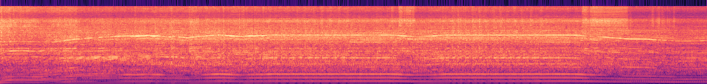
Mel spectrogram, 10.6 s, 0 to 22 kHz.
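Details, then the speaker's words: Honda Vario 125 LED scooter that sometimes dies while riding, revved: buzzy single-cylinder that sags and wavers as if about to die; suspected loose wiring or sockets, side-stand switch, or ignition wiring. "Coba digas ya coba ya. Kayak berbet mau mati ini loh pokoknya."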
